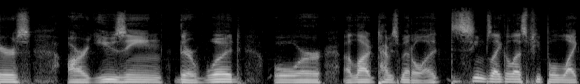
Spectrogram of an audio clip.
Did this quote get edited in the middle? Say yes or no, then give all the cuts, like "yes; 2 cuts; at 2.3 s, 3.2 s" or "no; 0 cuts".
yes; 1 cut; at 1.7 s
